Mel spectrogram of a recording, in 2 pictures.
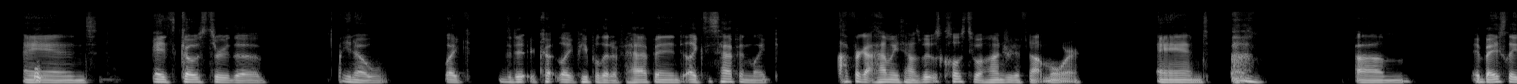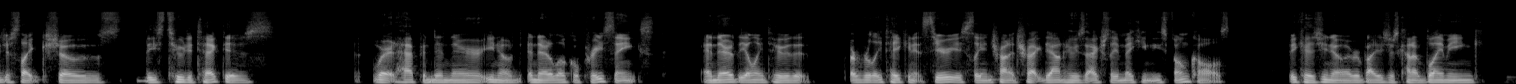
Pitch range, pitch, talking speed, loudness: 100-110 Hz, 105 Hz, 165 wpm, -25 LUFS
